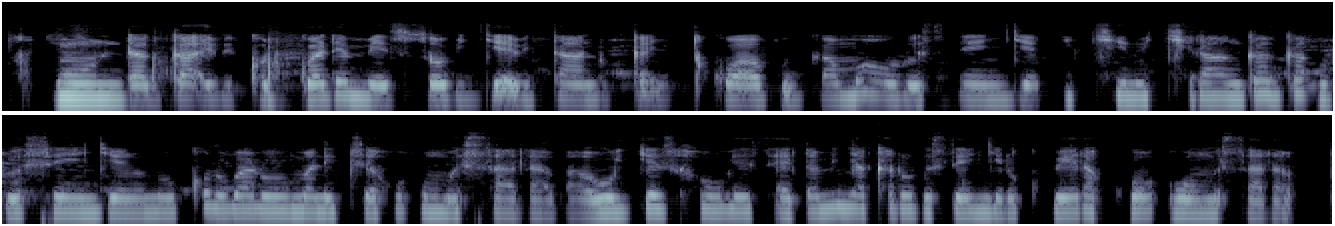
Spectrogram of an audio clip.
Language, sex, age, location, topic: Kinyarwanda, female, 18-24, Musanze, government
